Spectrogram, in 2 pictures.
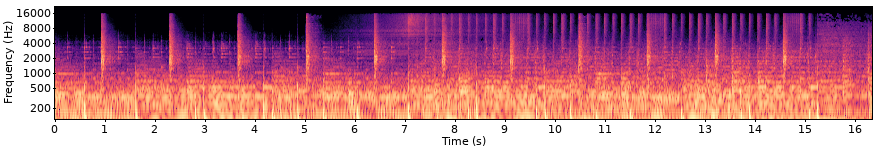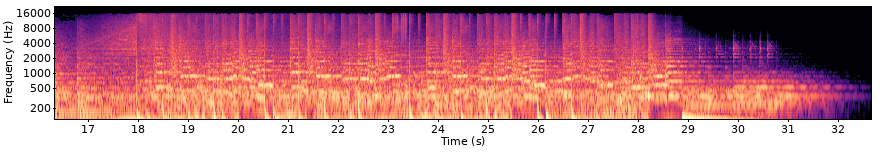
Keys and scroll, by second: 0.0 Right, 0.4 Left, 4.0 typing.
